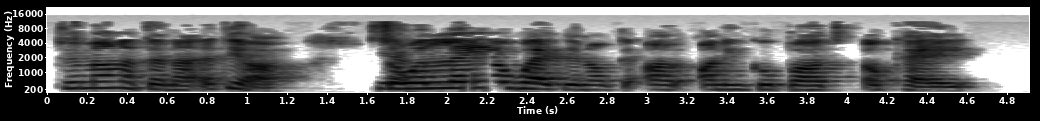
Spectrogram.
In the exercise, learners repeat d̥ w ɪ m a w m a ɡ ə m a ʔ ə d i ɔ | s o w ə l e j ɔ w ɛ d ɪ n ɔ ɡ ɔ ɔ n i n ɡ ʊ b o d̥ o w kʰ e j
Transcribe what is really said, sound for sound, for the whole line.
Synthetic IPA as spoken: d̥ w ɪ m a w n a d ə n a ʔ ə d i ɔ | s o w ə l e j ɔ w ɛ d ɪ n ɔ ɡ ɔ ɔ n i n ɡ ʊ b ɔ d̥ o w kʰ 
